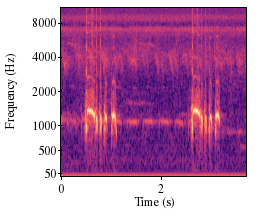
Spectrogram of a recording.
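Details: Zebra dove lure sound meant to bring birds quickly and get replies: two phrases of one drawn-out coo then three quick short coos, separated by about two seconds of softer, faint cooing notes.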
